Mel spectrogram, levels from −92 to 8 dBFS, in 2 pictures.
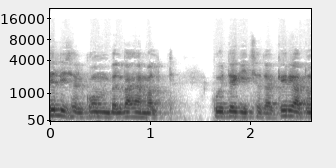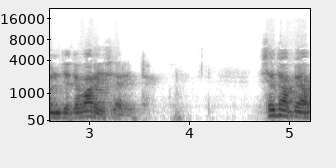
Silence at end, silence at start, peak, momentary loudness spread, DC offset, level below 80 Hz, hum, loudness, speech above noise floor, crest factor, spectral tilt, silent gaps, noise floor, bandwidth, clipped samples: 0 s; 0 s; -4 dBFS; 11 LU; under 0.1%; -60 dBFS; none; -20 LUFS; 50 dB; 16 dB; -8 dB/octave; none; -70 dBFS; 6.4 kHz; under 0.1%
